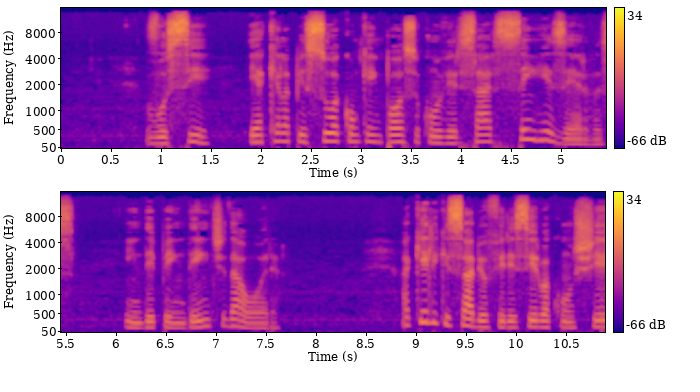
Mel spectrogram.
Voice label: DIA DO AMIGO F; Datas Mistas; Telemensagens 2017

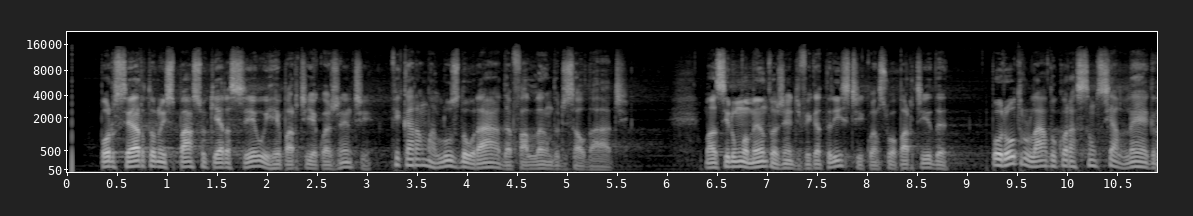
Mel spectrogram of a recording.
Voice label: DESPEDIDA M, Só Voz, masc; Telemensagens; Telemensagens 2017

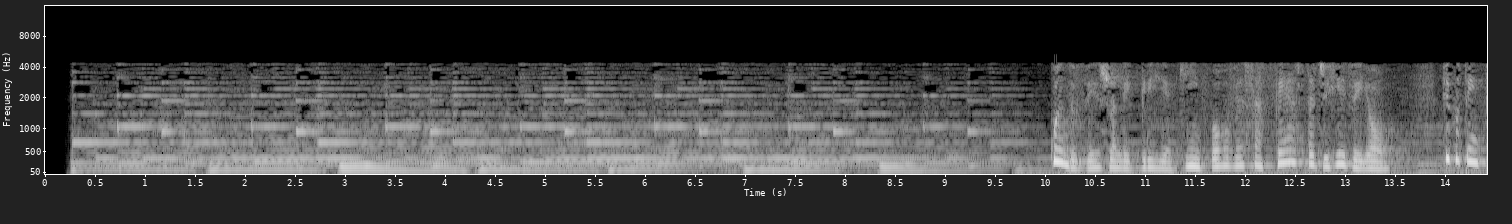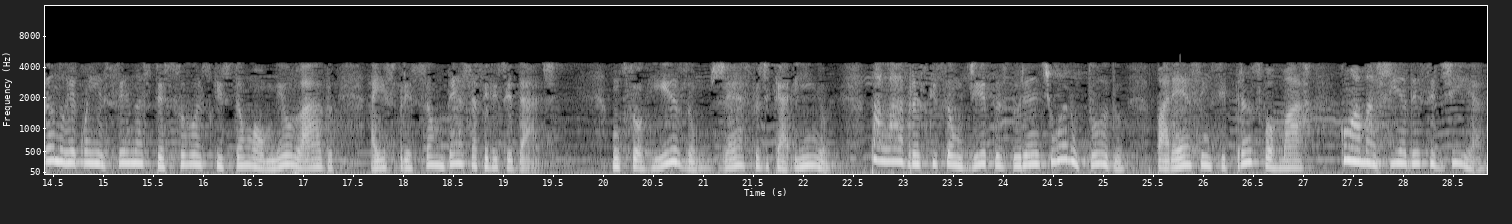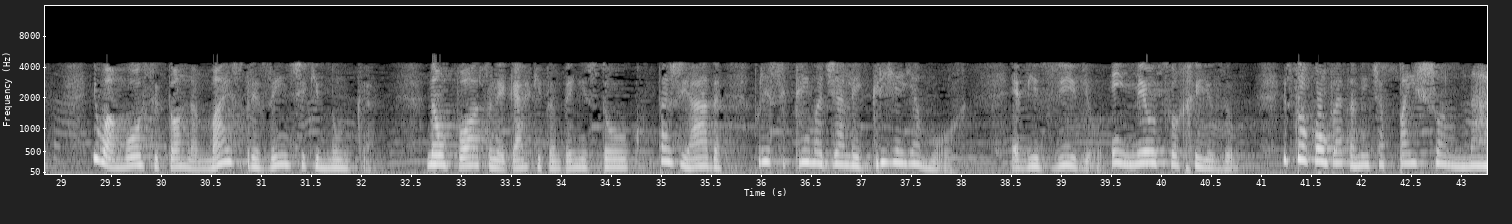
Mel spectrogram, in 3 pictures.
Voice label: ANO NOVO ROMANTIC. F; Telemensagens; Natal e Ano novo; fem

